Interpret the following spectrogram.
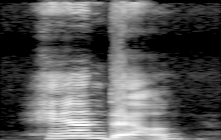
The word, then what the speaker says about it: handout: As you can see, the stress is on the first word for the two-word nouns and the second word of the two-word verbs.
